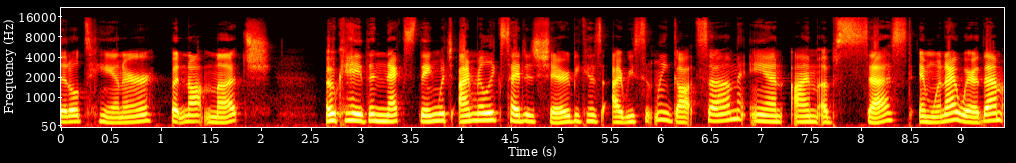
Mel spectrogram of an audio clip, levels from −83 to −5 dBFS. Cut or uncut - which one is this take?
cut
